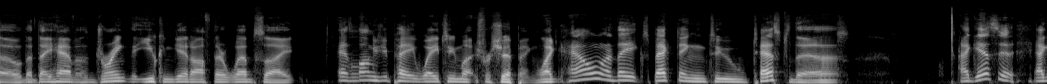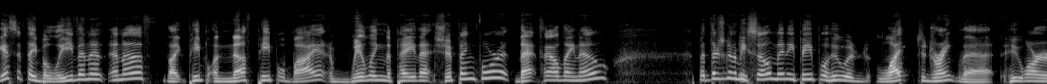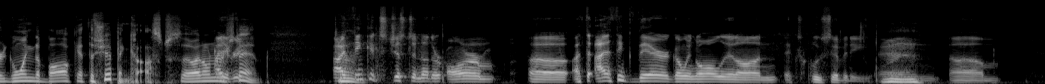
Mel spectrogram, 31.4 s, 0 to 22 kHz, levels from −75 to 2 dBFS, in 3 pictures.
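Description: At 0.77 s, between "that they have" and "drink that you can", there is short concealed packet loss. About 20 ms of audio arrived too late. The receiver bridged the hole by extending the preceding sound for roughly 20 ms, then blended back. It comes through as a brief smear in the speech.

At 3.53 s, after "off their website as", a burst of packet loss begins. It lasts until 3.61 s, just before "as you pay way". About 60 ms never got through. The receiver stretched the last sound for around 56 ms and let it fade. Speech then jumps ahead.

A longer burst runs from 8.23 to 8.39 s. Around 140 ms is gone, and almost all of it is filled with a held, decaying continuation. It sounds like the last sound held and fading before the speech resumes further on.

At 19.47 s, short concealed packet loss returns. Around 40 ms went missing, with about 30 ms patched over. It leaves a quick wobble.

From 26.10 to 26.22 s, after "it's just another arm", comes a third burst. 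Roughly 100 ms was lost. Concealment covers much of it, then the gap drops to about 50 ms of silence before the audio returns.

At 28.58 s, a last short concealed loss of about 20 ms adds a brief smear.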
